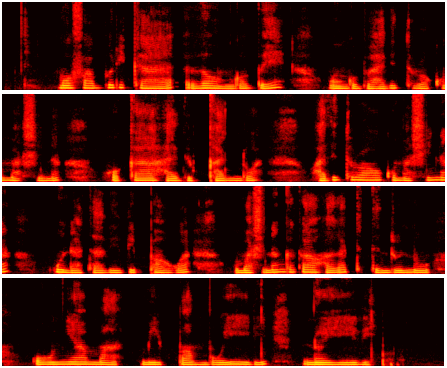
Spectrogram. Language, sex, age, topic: Oshiwambo, female, 25-35, agriculture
